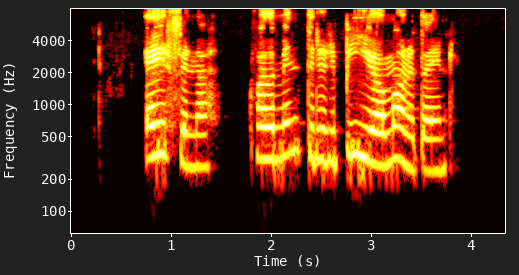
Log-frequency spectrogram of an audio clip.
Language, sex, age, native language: Icelandic, female, 11, Icelandic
